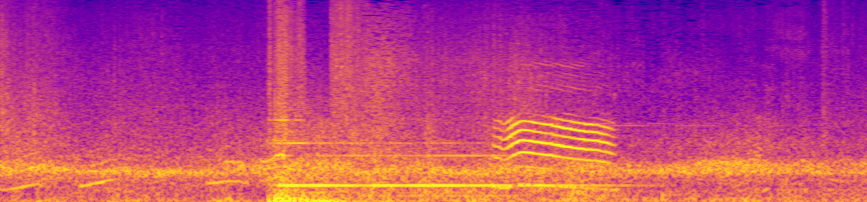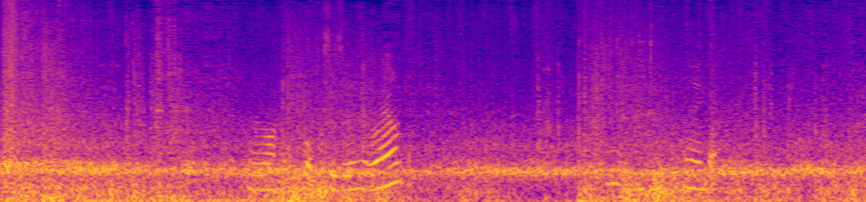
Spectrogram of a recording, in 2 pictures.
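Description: A low wind howls steadily in the background.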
